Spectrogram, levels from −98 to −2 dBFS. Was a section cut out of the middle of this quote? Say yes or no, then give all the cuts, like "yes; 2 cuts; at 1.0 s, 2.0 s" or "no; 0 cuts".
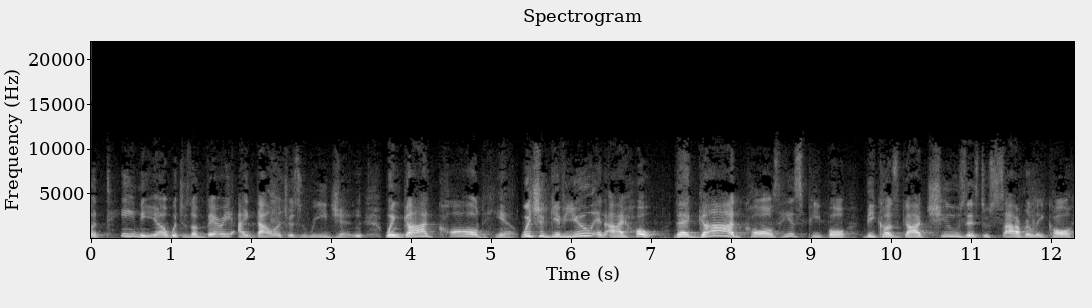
yes; 2 cuts; at 5.3 s, 7.2 s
